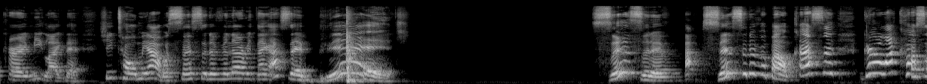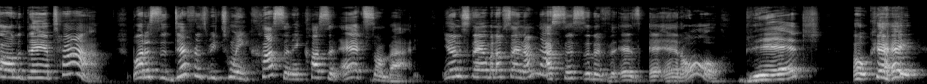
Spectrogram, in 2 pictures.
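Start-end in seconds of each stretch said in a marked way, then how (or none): 3.2-10.3 incredulous comeback. Retold or imitated. Retold comeback to a blocker. 16.7-18.4 loud retort. Retold or imitated. Ranting at the blocker.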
